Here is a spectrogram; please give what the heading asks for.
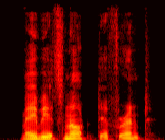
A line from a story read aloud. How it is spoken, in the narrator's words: Violet said sadly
